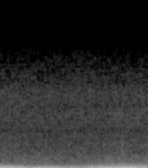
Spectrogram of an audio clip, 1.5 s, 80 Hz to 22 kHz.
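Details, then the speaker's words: 2009 Ford Fiesta Mk7 1.25 petrol with engine management light after driving through flood water, idles fine; uneven rumbling and stumbling when revved; engine misfire under revving. "oh she's struggling so we've got a engine misfire engine management light on"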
